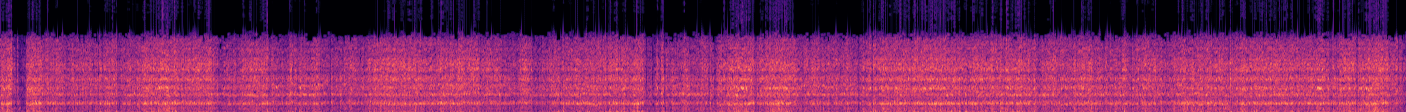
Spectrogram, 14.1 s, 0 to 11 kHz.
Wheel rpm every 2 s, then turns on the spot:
230, 230, 230, 230, 220, 220, 230.
none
